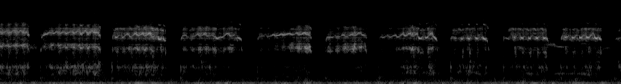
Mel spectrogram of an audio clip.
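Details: Common kestrel at Théding in France, 26 June 2022, amid fledging: strident, harmonic-laden calls in a regular series of about ten notes, each roughly half a second long, slightly rising, with brief silences between.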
